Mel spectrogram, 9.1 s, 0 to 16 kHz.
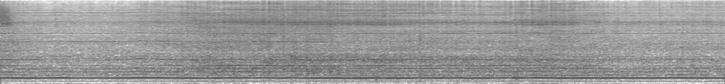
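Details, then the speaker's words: Grain mill grinding 2 cups red and 1 cup white wheat berries: steady high motor whine with an even gritty rush of grain, no surging or stalling; normal grinding. "I'm gonna let that finish grinding."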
